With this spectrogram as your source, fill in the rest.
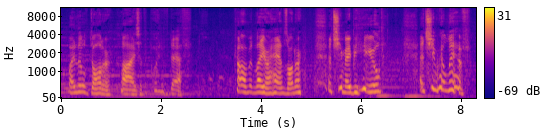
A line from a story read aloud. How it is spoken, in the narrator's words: begged him earnestly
